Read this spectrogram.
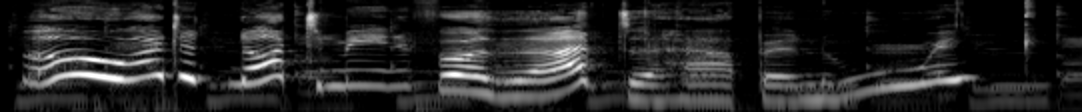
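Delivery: drawn-out, high mock-innocent voice; Ganthet, feigning innocence. Guardian pretending he never meant it to happen, coy. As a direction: overdo the innocence, stretching each phrase slowly.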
